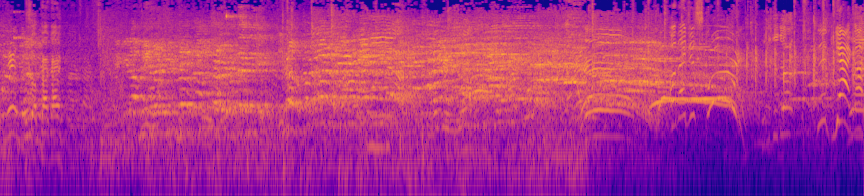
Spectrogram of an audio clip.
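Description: Young children shout and chatter in a large echoing gym.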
